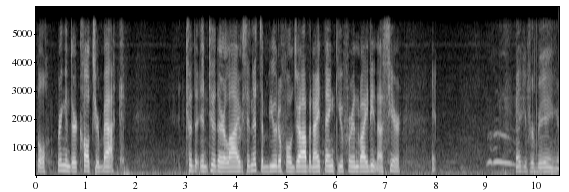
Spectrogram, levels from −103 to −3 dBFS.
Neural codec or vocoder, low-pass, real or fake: codec, 44.1 kHz, 7.8 kbps, Pupu-Codec; 5.4 kHz; fake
